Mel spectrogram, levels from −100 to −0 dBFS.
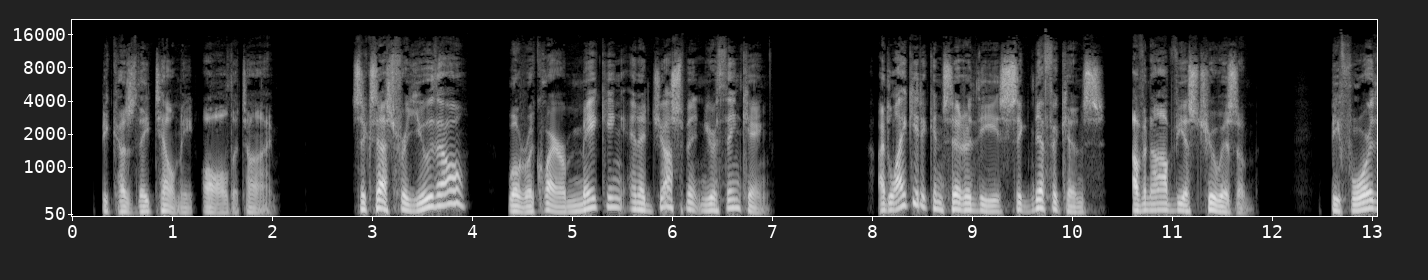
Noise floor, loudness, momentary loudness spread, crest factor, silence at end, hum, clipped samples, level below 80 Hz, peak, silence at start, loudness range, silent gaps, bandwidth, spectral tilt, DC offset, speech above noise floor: under -90 dBFS; -21 LUFS; 11 LU; 18 dB; 0 s; none; under 0.1%; -52 dBFS; -2 dBFS; 0.3 s; 3 LU; 2.09-2.80 s, 4.00-4.08 s, 4.26-4.35 s, 7.04-7.87 s, 10.36-10.60 s, 11.87-12.13 s, 12.50-12.59 s; 14 kHz; -5.5 dB/octave; under 0.1%; over 70 dB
